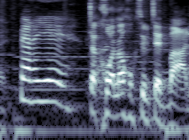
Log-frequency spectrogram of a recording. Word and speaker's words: Perrier: เพอร์ริเยร์ จาก 67 บาท จู่ ๆ ก็ พุ่ง ขึ้น เป็น 100 บาท พอ พูด ว่า "Perrier" คุณ ดื่ม มัน บ่อย ไหม ?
